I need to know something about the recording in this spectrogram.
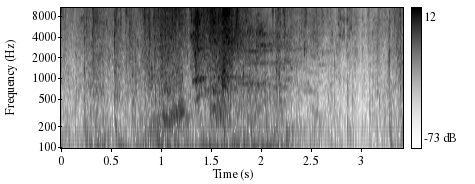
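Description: A large creature growls and roars close by.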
